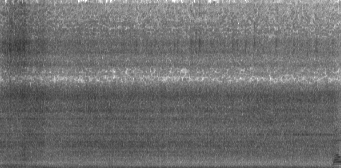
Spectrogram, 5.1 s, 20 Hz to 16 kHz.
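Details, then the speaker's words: 1981 Yamaha XS850 Special during carburetor synchronizing, gravity-fed, no choke, breathers off, after reseating the slipped number one carb. It holds a steady, slightly heavy, high idle of around 1500 rpm with an even low beat and no stumble. "it's idling a little bit heavy, a little bit high. It's idling right around 1500."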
